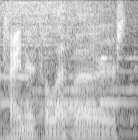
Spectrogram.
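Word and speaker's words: Kiner-Falefa: Yeah, and then they traded away their big, right, was it Kiner Khalefa? – Yeah.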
